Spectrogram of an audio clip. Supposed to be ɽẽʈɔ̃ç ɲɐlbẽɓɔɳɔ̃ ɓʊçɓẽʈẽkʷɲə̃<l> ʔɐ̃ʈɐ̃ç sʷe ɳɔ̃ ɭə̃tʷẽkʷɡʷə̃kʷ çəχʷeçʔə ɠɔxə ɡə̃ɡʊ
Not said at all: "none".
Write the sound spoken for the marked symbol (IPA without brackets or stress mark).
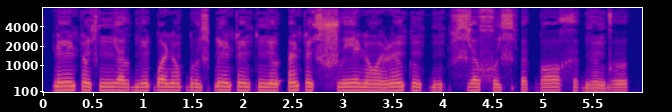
l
